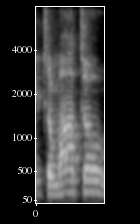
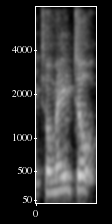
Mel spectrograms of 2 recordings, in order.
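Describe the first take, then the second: First: Tomato with an AH in the middle, tuh-MAH-toh; British pronunciation. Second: Tomato with an AY in the middle, tuh-MAY-toh; American pronunciation. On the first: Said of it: "You say tomato, we say tomato". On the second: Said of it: "we say tomato". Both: Shown as a demonstration.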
